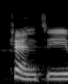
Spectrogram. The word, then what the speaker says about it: kente: about the history of kente weaving did i pronounce that properly yes it's scanty kenti weaving the history of candy weaving is as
